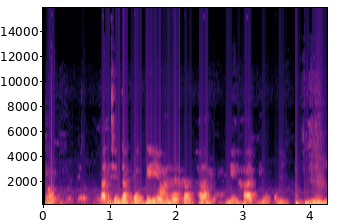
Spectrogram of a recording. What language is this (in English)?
Kinyarwanda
